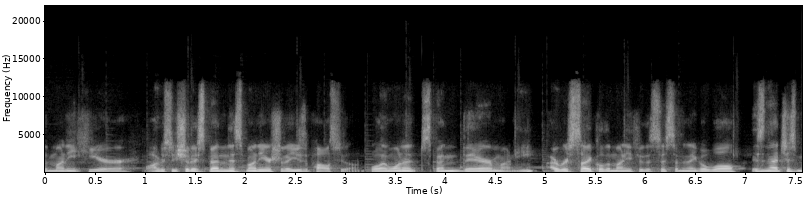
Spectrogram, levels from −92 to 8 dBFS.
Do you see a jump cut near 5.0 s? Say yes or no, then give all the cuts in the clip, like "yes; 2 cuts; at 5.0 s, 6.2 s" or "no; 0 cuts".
yes; 4 cuts; at 1.0 s, 3.2 s, 3.8 s, 5.0 s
